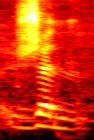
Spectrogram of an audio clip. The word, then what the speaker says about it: jeune: It's only j, j, like in pleasure, for instance, in English. En français, je peux dire jeune, par exemple. Jeune means young, and we pronounce it that way.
